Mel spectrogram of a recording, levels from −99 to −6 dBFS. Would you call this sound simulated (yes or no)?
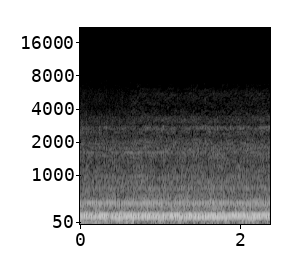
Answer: yes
